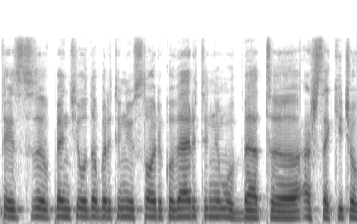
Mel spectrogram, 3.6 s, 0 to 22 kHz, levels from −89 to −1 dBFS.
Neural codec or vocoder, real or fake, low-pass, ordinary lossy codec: none; real; 10.8 kHz; Opus, 64 kbps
